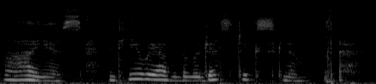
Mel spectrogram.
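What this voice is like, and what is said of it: Weak David Attenborough impression. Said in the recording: “I can't do Attenborough... The majestic sloth. You have to say sloth. That's how you get into it... It's not very good, Attenborough.”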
